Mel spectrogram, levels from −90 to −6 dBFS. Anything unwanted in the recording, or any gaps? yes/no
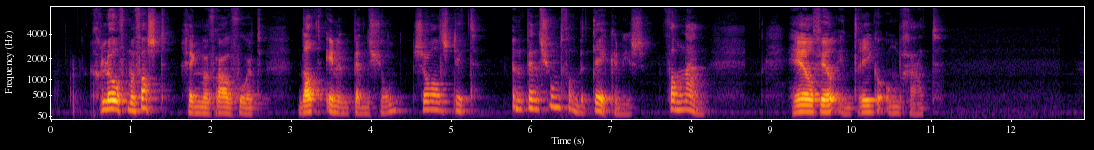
no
